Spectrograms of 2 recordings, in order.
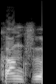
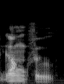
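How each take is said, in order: First: It starts with a hard k sound. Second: It starts with a softer g sound. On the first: This is how people say it locally. The speaker calls it wrong. "we call we call it kung fu over here" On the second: This is the original Chinese pronunciation. The speaker calls it right. "the correct pronunciation for Chinese boxing is Chinese gung fu"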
